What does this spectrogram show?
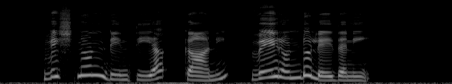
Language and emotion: Telugu, neutral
